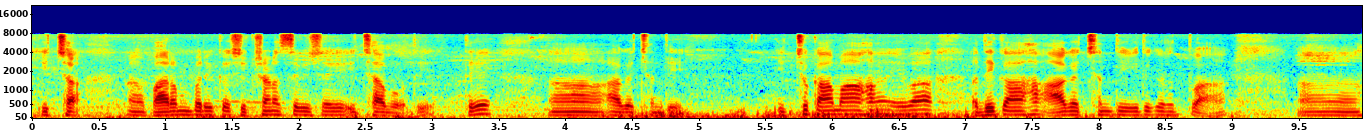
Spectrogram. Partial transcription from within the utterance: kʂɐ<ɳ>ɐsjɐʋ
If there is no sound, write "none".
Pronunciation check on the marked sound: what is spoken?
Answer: ɳ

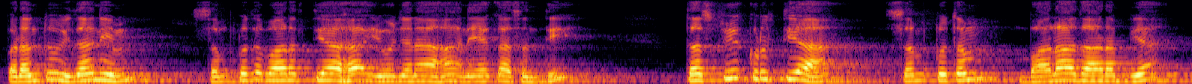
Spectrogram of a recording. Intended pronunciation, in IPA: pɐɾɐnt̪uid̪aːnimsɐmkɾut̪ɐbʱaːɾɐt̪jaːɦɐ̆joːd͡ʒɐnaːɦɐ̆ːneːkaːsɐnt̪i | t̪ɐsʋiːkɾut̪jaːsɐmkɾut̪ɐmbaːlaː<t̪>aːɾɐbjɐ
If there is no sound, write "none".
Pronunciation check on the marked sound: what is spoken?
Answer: d̪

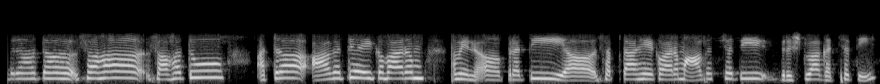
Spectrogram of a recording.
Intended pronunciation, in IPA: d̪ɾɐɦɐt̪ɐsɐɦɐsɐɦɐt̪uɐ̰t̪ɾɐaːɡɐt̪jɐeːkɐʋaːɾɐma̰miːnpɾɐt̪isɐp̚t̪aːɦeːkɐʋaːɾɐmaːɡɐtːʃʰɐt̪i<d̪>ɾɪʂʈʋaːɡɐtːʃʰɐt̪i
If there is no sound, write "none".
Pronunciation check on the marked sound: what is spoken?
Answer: d̪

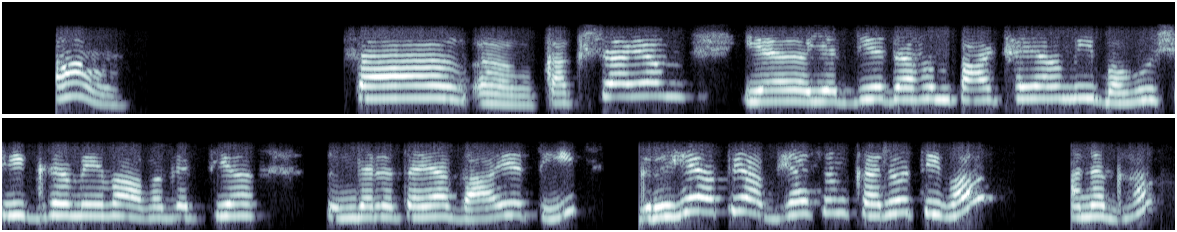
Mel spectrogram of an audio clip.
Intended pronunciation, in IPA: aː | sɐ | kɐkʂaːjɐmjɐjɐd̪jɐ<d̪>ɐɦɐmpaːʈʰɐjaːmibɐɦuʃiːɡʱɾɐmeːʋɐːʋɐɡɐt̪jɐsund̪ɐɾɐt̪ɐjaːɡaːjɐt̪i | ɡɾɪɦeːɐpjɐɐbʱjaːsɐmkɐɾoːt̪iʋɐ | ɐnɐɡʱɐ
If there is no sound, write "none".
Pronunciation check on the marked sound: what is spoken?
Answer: d̪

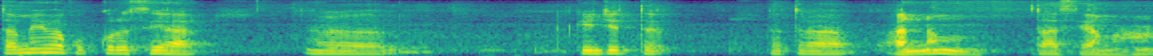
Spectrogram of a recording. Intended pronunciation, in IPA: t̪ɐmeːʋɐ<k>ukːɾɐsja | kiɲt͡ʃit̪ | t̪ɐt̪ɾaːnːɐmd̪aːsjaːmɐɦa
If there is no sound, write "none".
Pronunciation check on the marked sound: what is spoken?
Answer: k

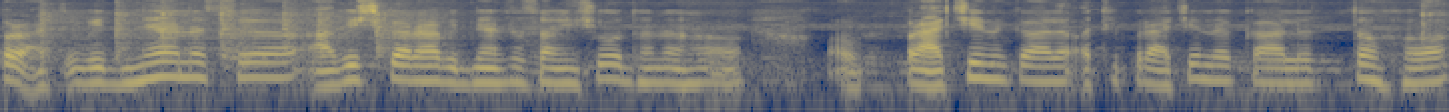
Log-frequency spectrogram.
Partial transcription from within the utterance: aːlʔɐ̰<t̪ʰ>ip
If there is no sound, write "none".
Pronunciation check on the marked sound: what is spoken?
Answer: t̪ʰ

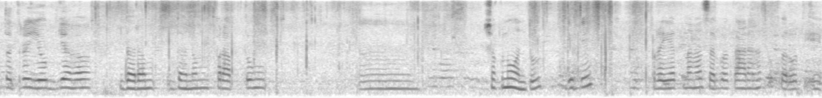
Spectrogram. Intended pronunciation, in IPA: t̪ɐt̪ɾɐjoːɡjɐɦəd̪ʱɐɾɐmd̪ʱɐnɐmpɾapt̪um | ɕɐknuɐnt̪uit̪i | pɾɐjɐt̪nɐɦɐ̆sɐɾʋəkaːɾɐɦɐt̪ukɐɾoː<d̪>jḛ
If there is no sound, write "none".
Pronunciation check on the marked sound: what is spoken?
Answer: t̪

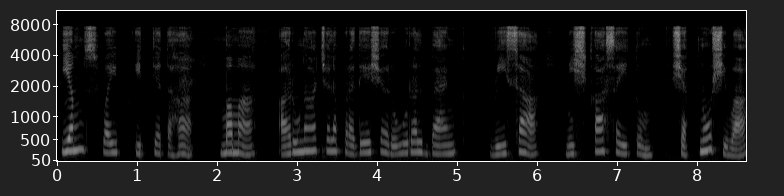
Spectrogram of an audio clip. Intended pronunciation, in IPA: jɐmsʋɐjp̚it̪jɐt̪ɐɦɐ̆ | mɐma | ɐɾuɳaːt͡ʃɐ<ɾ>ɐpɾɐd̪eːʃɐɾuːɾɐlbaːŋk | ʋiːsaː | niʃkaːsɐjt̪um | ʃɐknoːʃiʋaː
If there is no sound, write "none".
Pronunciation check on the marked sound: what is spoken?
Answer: l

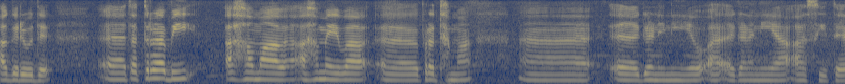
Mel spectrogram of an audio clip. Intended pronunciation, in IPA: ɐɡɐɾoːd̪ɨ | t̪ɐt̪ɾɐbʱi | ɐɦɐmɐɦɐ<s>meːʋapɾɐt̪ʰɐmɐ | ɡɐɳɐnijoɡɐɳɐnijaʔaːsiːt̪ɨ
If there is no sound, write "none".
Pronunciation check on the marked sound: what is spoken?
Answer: none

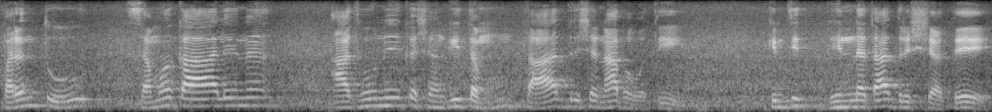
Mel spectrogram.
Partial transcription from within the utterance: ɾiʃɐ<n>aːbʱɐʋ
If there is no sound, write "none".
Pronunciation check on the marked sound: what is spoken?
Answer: n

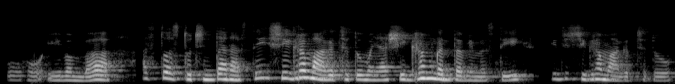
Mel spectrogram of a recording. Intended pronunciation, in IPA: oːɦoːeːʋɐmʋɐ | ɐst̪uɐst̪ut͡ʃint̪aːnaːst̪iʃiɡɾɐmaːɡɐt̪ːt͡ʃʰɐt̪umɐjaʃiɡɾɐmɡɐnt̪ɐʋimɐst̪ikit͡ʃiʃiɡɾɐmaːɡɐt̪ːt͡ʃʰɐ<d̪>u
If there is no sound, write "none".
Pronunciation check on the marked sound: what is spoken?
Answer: t̪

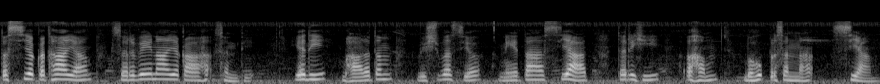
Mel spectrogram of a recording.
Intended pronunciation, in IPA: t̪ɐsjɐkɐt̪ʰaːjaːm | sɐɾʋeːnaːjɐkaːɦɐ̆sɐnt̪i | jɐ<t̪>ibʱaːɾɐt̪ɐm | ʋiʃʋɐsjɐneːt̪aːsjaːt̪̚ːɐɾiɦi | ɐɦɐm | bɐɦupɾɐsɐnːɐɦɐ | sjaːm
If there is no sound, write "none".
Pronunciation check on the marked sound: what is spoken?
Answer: d̪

